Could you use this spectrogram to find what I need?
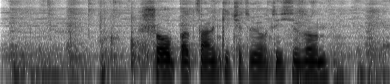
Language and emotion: Russian, neutral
